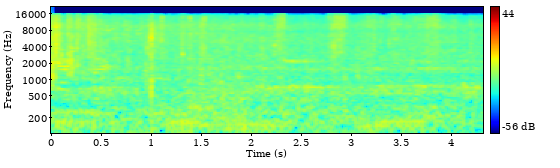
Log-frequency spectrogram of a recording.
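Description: Outdoor background of faint, indistinct voices over a steady low hum, with a single sharp click about a second in.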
